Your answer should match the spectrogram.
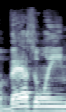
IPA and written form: ˈvæsəliːn (Vaseline)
